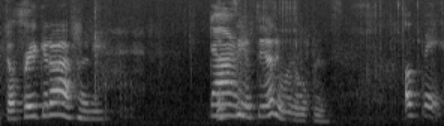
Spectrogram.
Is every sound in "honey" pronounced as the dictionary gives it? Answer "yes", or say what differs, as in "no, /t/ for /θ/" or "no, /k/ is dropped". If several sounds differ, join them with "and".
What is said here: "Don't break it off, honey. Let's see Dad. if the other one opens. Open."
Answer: yes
